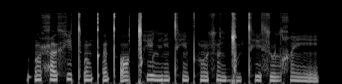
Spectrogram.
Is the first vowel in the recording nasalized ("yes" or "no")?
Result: yes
